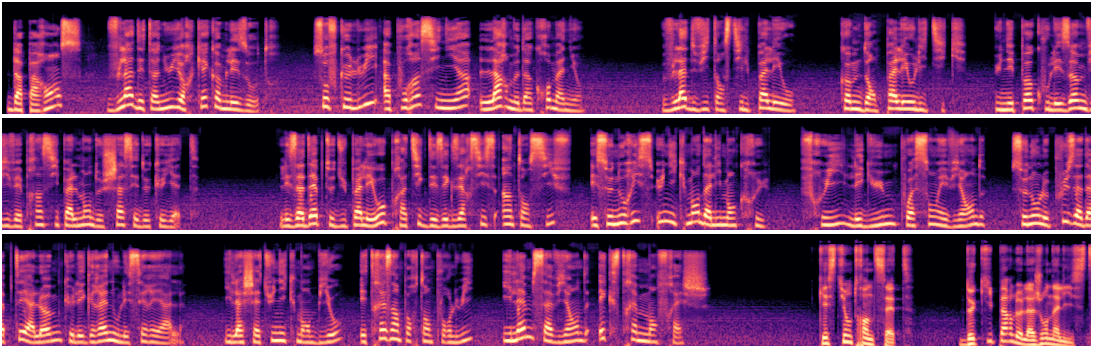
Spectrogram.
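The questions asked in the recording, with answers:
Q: De qui parle la journaliste ?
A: De Vlad, un New-Yorkais qui vit en style paléo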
